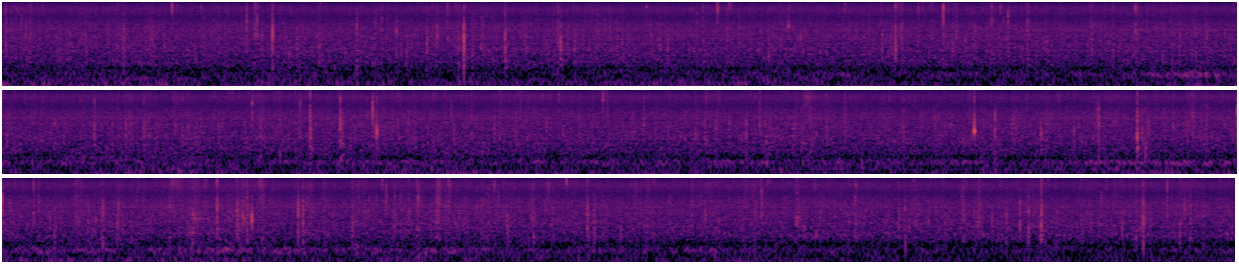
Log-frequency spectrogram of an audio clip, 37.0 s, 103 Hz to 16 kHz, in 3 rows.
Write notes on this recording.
In the park, Frogs chirping, Rainy Day, Zoom H2n MS+XY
